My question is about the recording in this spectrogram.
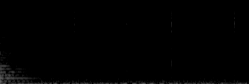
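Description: Near silence broken by a handful of faint, light clicks: a stylus tapping on a writing tablet while handwriting is drawn on screen.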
